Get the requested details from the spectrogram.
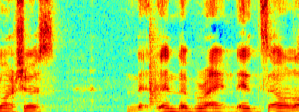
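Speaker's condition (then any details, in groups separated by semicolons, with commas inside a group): Dystonia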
